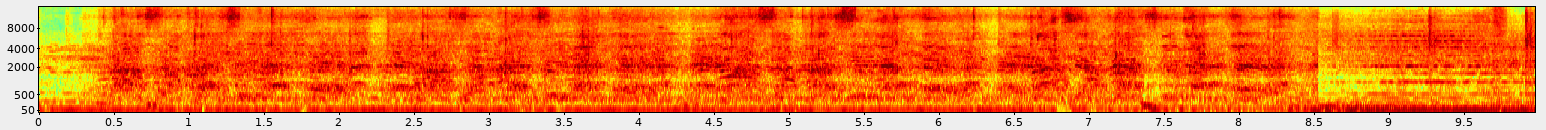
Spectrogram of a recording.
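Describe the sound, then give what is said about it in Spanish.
Supporters of Gabriel Boric chant loudly together at a rally, a dense, steady roar of many voices shouting in rhythm without a break. “un discurso, como lo decíamos, que duró casi 20 minutos y que tuvo acompañado de múltiples cánticos a favor de Gabriel Boric por parte de sus adherentes. Escuchemos parte del ambiente de ese momento.”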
